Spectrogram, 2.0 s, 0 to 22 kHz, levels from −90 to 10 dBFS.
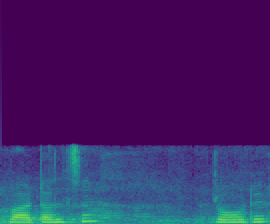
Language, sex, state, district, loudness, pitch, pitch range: Hindi, female, Bihar, Vaishali, -15 LUFS, 240 Hz, 240-270 Hz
